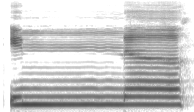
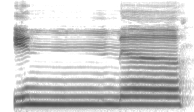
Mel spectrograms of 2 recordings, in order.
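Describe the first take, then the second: The two takes are said the same way.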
